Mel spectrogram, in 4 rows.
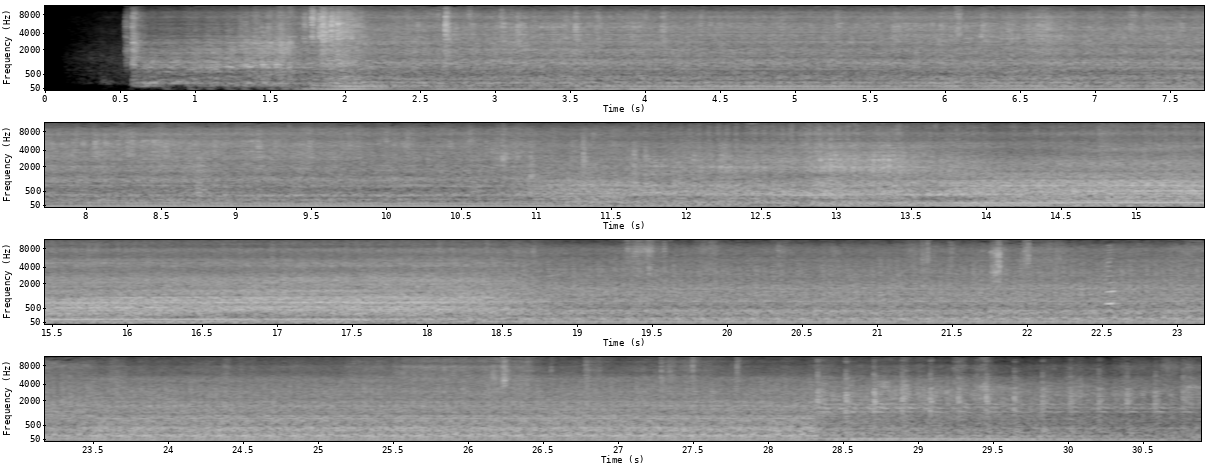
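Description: Case IH 1455 tractor's six-cylinder diesel starting about half a second in, then running steadily. It goes up in revs and loudness about halfway through, settling into a low, even pulsing afterwards.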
